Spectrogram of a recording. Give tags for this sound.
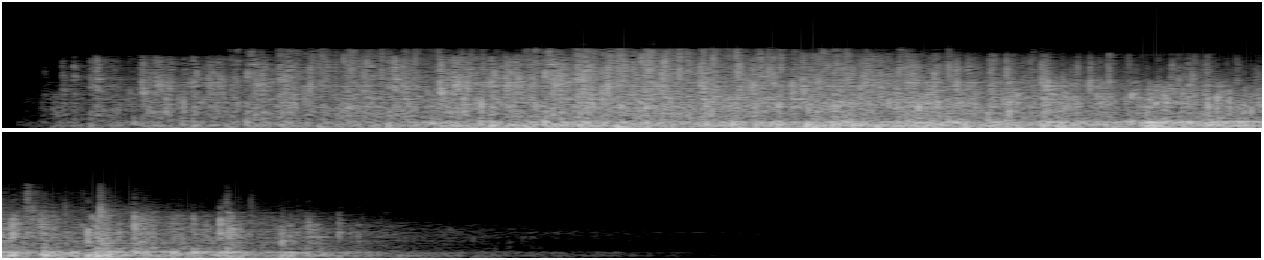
crush
collapse
cave
tunnel
tumble
egg-shells
crunch
crack
rocks
mine
grit
cave-in

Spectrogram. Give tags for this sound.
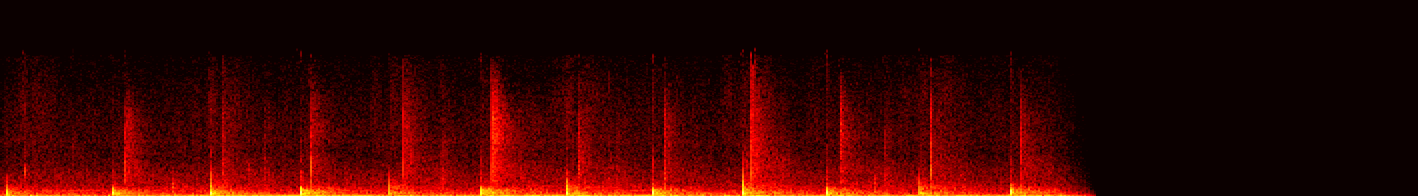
heels
shoes

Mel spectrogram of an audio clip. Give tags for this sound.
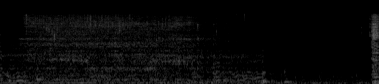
random
taps
brush
hits
objects
scrapes
thumps

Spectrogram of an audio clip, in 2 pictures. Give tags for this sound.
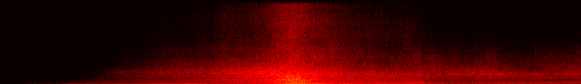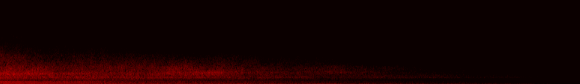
auto
speed
street
vehicle

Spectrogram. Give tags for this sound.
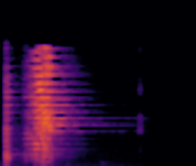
slide
blade
metal
friction
metallic

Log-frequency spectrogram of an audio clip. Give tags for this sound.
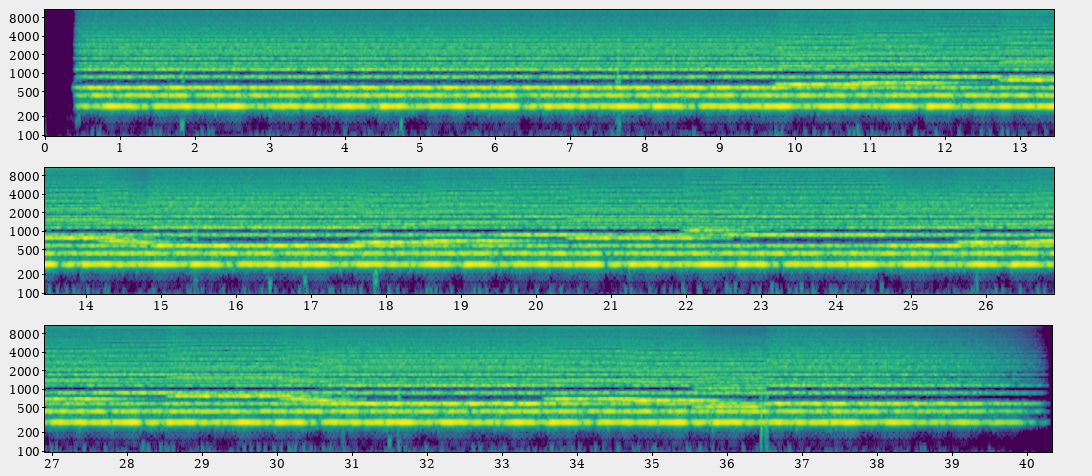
fi
film

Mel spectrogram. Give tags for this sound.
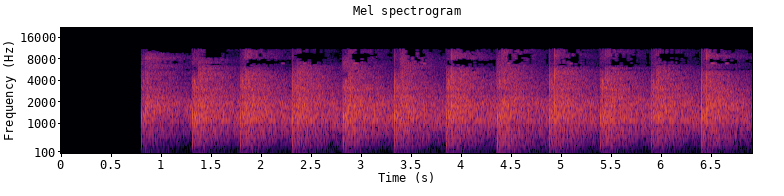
walking
footsteps
shoes

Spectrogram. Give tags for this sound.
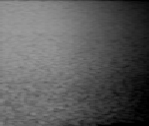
EDM
Crusher
Derezzed
Lazer
Bit
Punk
Daft
Beam
Percussion

